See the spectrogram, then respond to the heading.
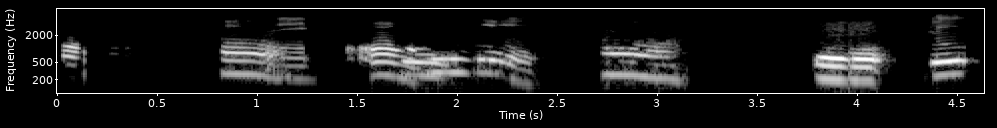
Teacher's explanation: जो जोान का बिल्कुल लास्ट हिस्सा है वहां से हलक ख निकालिए। · حلق کے ابتدائی یعنی شروعاتی حصے سے خو ادا ہوتا ہے. ہمیں خواہ نہیں کہنا، خو کہنا.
